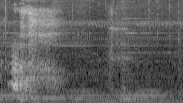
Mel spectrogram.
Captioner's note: Sam groans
